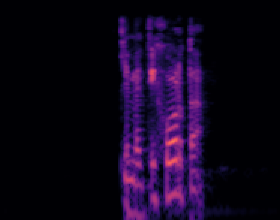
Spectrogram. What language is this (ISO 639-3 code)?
ell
